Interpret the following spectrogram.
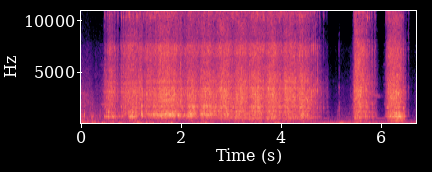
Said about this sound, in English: Go nice and slow with the electric ratchet.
